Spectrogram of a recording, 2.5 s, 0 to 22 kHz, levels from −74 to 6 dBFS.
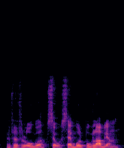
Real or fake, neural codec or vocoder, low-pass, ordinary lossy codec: real; none; 10.8 kHz; none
